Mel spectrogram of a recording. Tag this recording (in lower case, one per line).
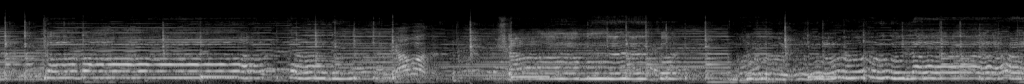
drum
tabla
percussion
